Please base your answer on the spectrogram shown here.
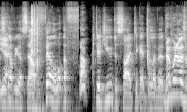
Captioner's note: bark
